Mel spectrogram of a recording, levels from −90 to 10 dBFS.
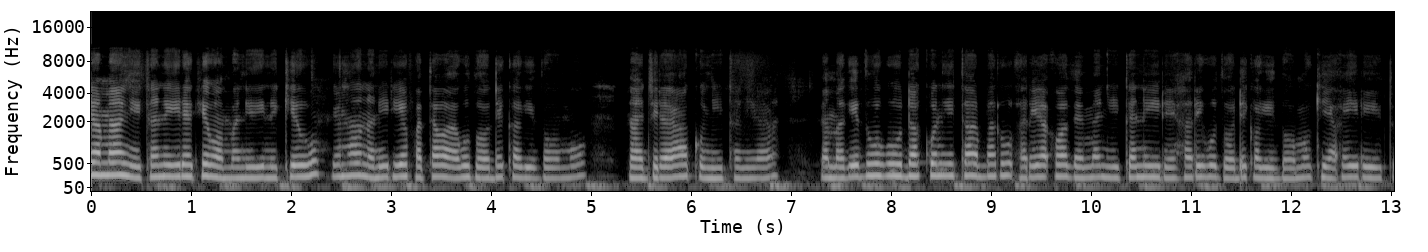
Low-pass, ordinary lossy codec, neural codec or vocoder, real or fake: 10.8 kHz; none; codec, 32 kHz, 1.9 kbps, SNAC; fake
